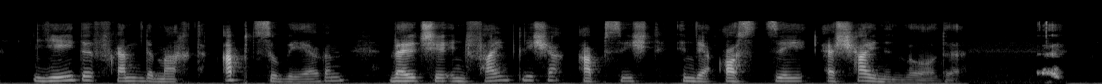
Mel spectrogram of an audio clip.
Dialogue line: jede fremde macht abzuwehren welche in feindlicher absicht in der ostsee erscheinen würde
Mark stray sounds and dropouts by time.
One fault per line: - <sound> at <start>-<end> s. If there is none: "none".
- laugh at 10.4-10.7 s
